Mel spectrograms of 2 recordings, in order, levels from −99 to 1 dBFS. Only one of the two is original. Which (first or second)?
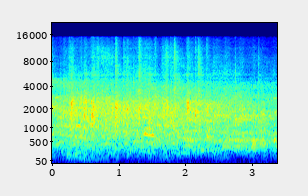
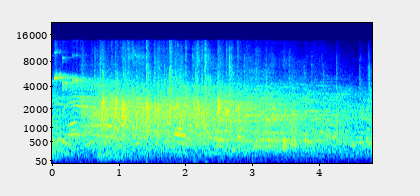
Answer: second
